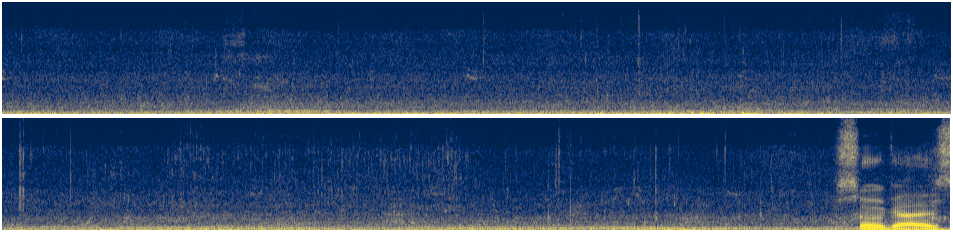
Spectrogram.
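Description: Water flows and ripples steadily in a stream.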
